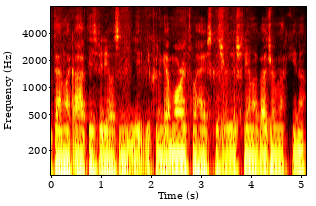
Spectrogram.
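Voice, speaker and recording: This man speaks softly at a fairly quick pace, his pitch very deep and low, his tone dark and mellow. His intonation is monotone and flat, and the voice is somewhat breathy. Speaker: vlogger. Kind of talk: casual chat. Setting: bedroom. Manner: soft-spoken.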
